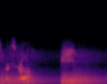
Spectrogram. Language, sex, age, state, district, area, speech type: Dogri, male, 30-45, Jammu and Kashmir, Reasi, urban, conversation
